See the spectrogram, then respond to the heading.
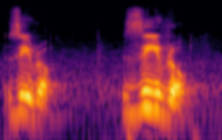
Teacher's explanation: zero zero the stress is on the first syllable how do you indicate the stress it's just a little apostrophe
